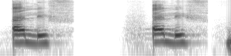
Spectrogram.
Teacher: الف منہ کے خالی حصے سے ادا ہوتا ہے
